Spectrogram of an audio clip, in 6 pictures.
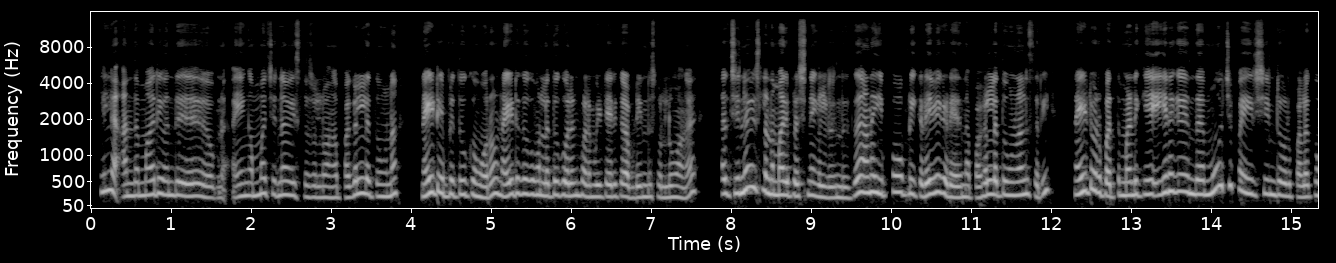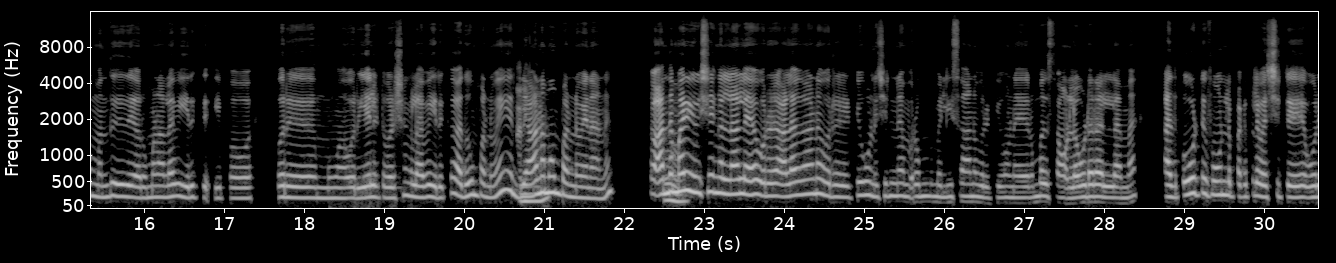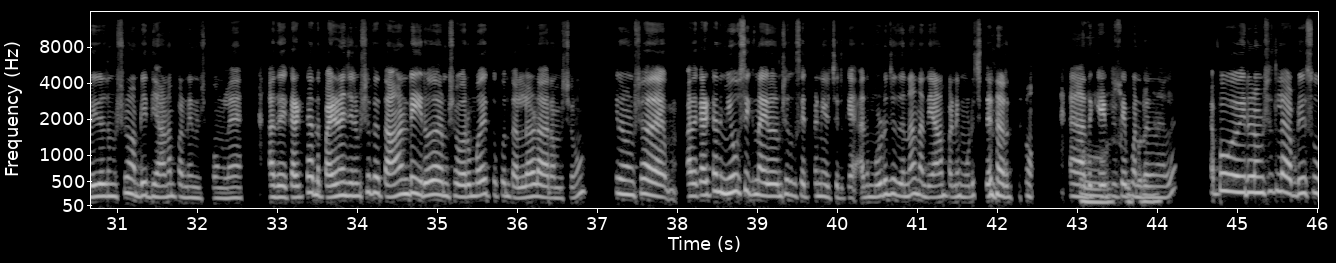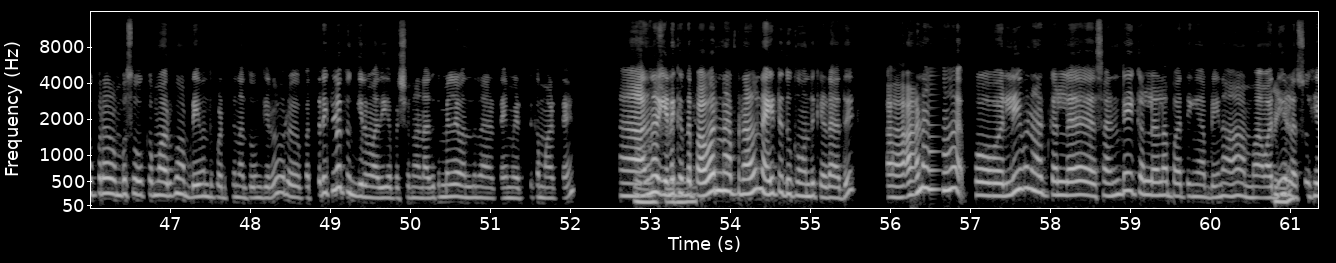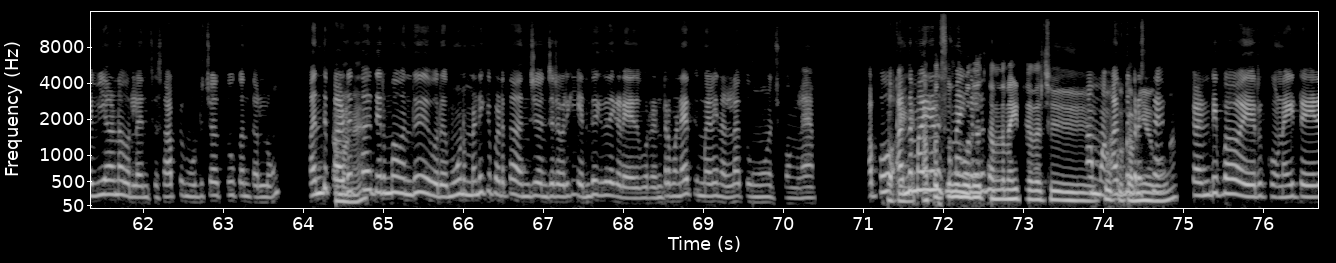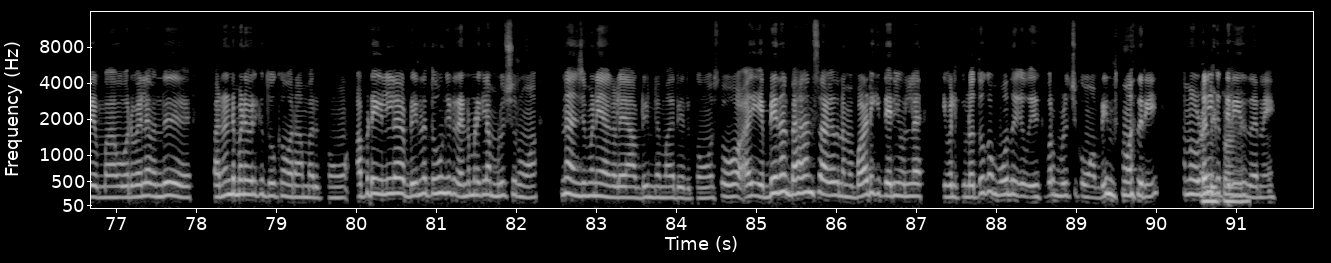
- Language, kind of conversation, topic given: Tamil, podcast, சிறு தூக்கம் உங்களுக்கு எப்படிப் பயனளிக்கிறது?
- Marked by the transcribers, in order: unintelligible speech; "எனக்கு" said as "இறுக்கு"; in English: "ட்யூன்"; other background noise; in English: "ட்யூனு"; in English: "சவுண் லவுடரா"; laughing while speaking: "முடிச்சிட்டேன்னு அர்த்தம்"; in English: "பவர் நேப்னால, நைட்‌டு"; in English: "ஸோ ஹெவியான"; drawn out: "எதாச்சு"; in English: "பேலன்ஸ்"; laughing while speaking: "அப்டின்ற மாதிரி"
